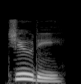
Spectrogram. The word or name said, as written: judy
